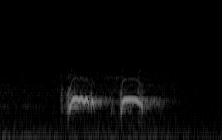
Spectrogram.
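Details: A single short phrase from an actively singing local zebra dove: two smooth, level coos in quick succession, clear and mellow against a quiet background.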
